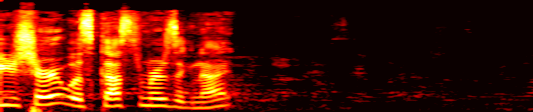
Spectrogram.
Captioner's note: off microphone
